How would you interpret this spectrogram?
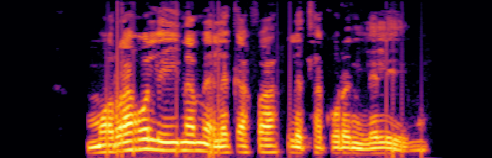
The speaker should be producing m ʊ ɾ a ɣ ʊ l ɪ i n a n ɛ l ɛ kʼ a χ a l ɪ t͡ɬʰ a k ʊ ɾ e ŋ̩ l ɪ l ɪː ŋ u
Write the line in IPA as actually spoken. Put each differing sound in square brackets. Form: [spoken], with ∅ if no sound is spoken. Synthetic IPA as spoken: m ʊ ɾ a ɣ ʊ l ɪ i n a [m] ɛ l ɛ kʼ a [f] a l ɪ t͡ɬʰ a k ʊ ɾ e ŋ̩ l ɪ l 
